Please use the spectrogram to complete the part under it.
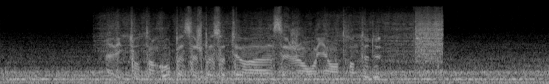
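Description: A man speaks briefly over a headset intercom.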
